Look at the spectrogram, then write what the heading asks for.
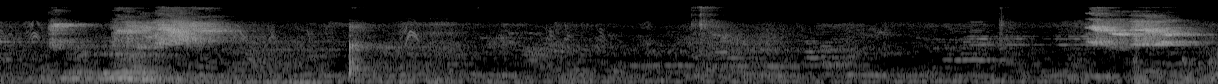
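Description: Birds chirping in two short, loud bursts of high calls, one near the start and one near the end, with a single sharp click in between.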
